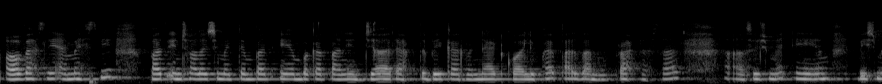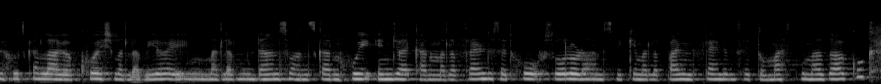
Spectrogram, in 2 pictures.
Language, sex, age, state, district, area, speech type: Kashmiri, female, 18-30, Jammu and Kashmir, Kupwara, rural, spontaneous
